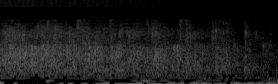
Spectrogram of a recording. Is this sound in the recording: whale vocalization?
no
